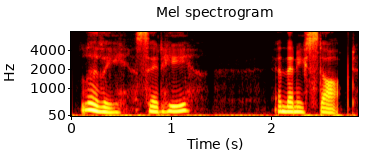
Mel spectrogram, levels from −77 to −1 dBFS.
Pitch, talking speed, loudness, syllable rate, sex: 170 Hz, 145 wpm, -18 LUFS, 4.3 syllables/s, female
